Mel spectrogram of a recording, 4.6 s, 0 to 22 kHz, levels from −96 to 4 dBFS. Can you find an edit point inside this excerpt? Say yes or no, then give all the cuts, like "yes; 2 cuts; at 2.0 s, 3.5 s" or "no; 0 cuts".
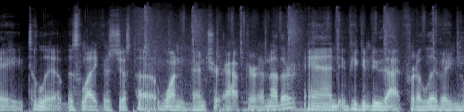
yes; 2 cuts; at 1.3 s, 3.0 s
